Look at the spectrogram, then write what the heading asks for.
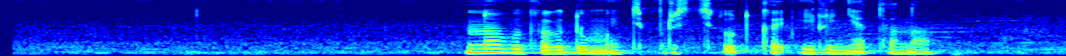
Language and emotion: Russian, neutral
